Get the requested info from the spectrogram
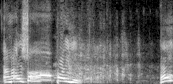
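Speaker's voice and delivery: a hint of a cross child; complaining child. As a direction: play the grumbling child. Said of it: "child complaining about song".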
